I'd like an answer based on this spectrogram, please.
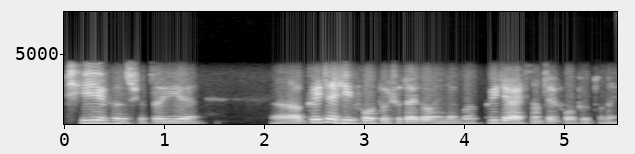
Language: Kashmiri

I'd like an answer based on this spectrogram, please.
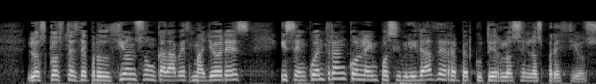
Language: Spanish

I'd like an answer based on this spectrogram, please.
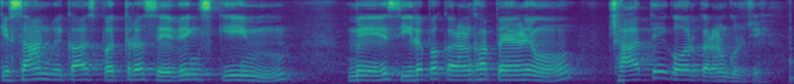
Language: Sindhi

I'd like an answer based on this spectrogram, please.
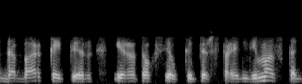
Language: Lithuanian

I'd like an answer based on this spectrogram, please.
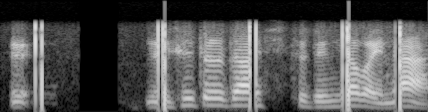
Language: Bodo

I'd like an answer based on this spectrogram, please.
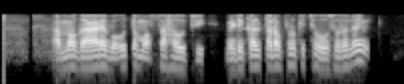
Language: Odia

